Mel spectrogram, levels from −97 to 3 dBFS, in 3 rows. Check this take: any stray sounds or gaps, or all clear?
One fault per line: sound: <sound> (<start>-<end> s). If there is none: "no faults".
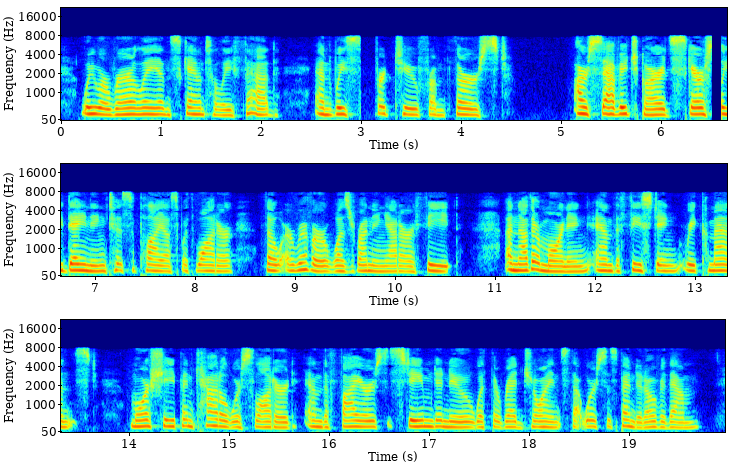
sound: dropout (3.0-3.1 s)
sound: dropout (6.5-6.6 s)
